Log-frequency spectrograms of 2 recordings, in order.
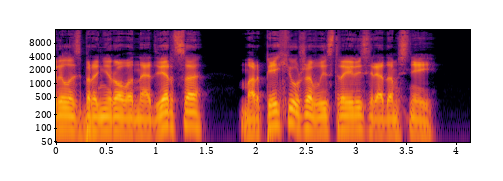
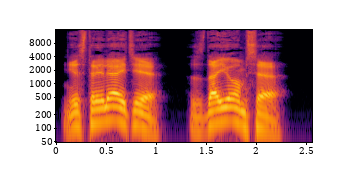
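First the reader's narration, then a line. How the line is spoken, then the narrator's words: Shouting. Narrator (Russian): из одной амбразуры закричали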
